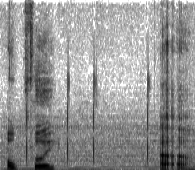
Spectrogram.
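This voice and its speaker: A man's voice: moderate pace, warm tone, soft background music. A man streaming a game, muttering to himself and reading out dialogue choices as he plays. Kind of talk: gameplay commentary.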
